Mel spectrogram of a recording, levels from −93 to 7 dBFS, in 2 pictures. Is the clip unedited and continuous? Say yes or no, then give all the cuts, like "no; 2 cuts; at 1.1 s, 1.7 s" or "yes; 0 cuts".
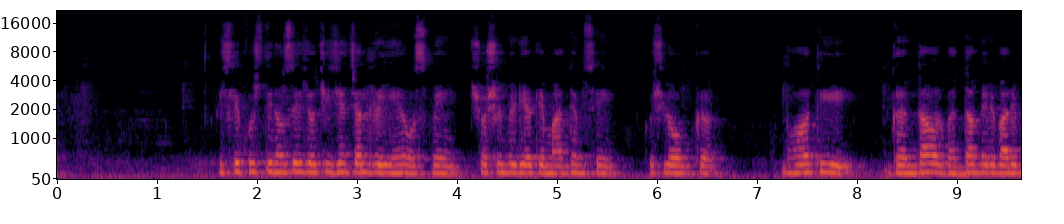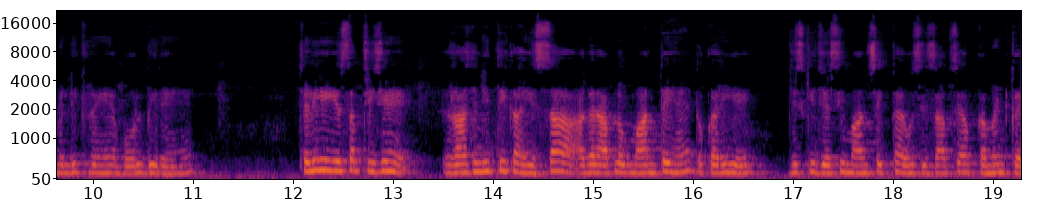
no; 1 cut; at 3.1 s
